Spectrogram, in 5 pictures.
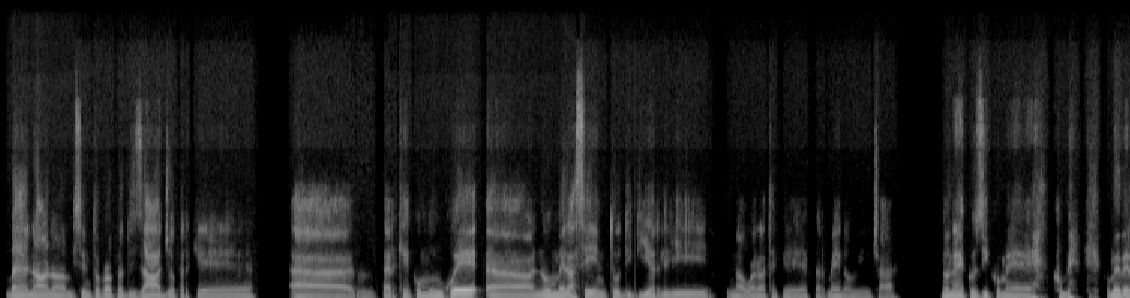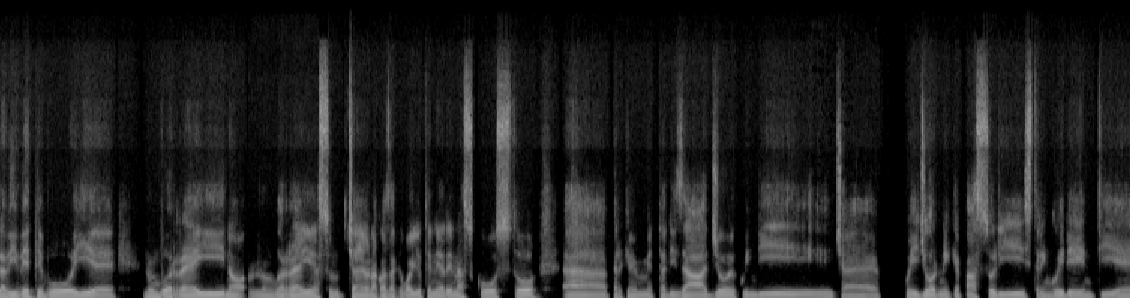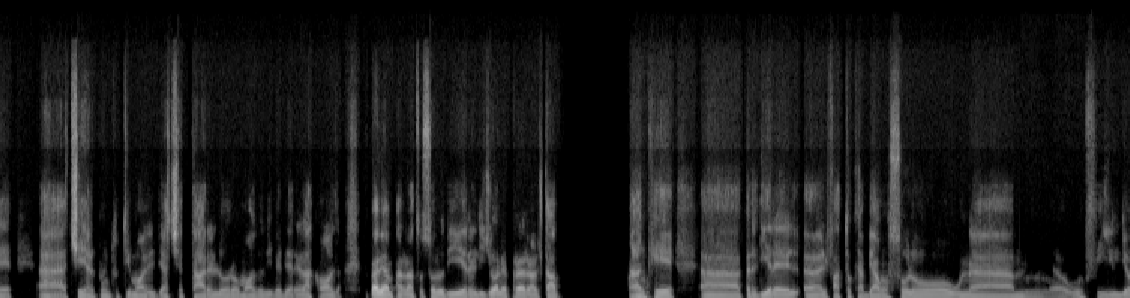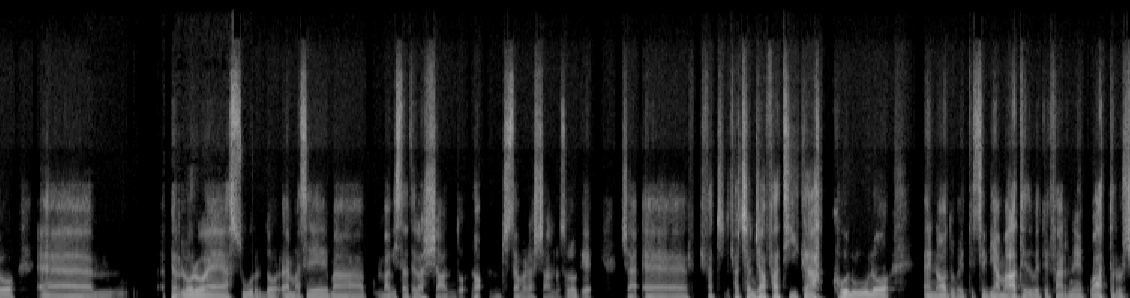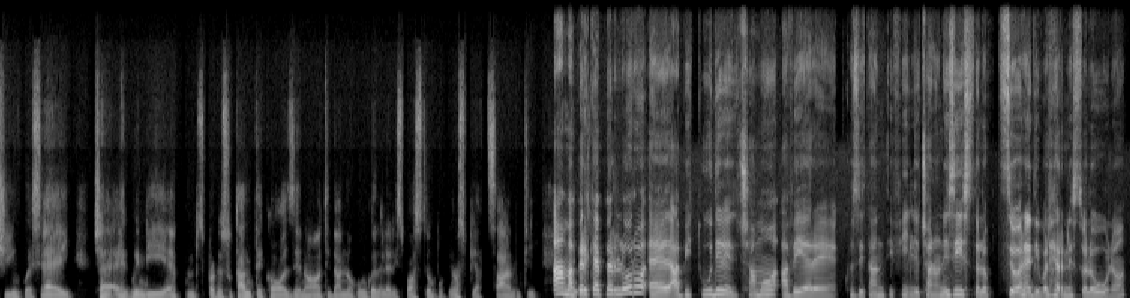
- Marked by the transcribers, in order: static; drawn out: "uhm"; laughing while speaking: "come"; drawn out: "quindi"; "cioè" said as "ceh"; drawn out: "solo un, mh"; drawn out: "ehm"; scoff; "proprio" said as "propio"; other background noise; unintelligible speech; laughing while speaking: "l'opzione di volerne"
- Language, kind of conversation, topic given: Italian, advice, Come posso gestire la sensazione di essere obbligato a rispettare tradizioni o pratiche familiari che non sento mie?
